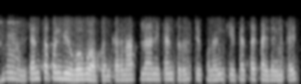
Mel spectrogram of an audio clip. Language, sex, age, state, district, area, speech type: Marathi, female, 45-60, Maharashtra, Nashik, urban, conversation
